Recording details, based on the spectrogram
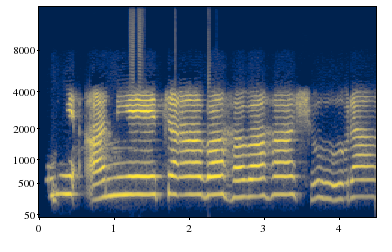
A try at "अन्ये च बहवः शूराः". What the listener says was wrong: না না না না, মাঝখানে কিন্তু বাহা বাহা এরকম বলবো না। বিসর্গ শেষে হলে বিসর্গের উচ্চারণটা আলাদা হয়, বাহা বাহা এরকম হবে, এটা মাঝখানে আছে। এখানে বলবো কি আন্নে চা বাহাবাসুরা।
